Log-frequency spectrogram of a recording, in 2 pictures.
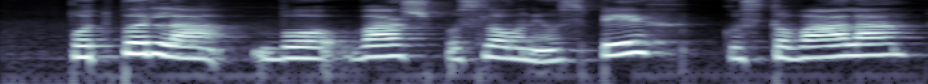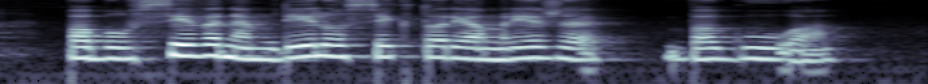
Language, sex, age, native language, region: Slovenian, female, 50-59, Slovenian, Savinja region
